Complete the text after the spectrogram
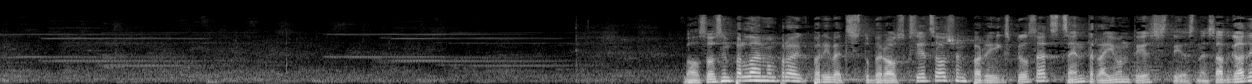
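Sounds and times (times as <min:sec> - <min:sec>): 
low room murmur: 0:00.0 - 0:12.5
parliament chamber bell calling a vote: 0:00.1 - 0:02.1, 0:03.2 - 0:05.8
speech: 0:06.8 - 0:12.5.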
